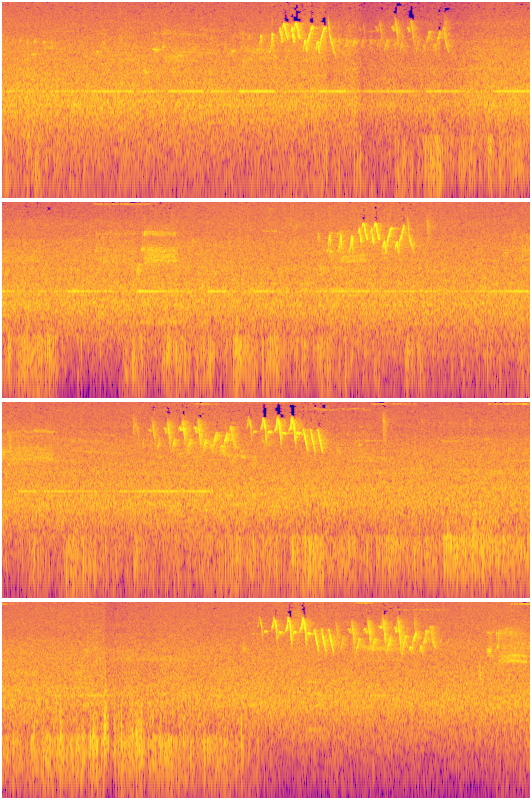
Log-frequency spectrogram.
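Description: Steady rumble of road traffic that swells and fades, with a high, rapid trilled bird call heard four times. A faint steady high whine runs under the first two-thirds and then stops.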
